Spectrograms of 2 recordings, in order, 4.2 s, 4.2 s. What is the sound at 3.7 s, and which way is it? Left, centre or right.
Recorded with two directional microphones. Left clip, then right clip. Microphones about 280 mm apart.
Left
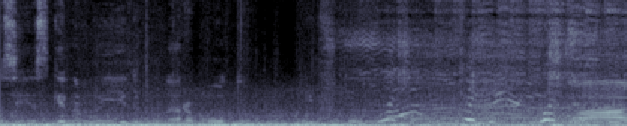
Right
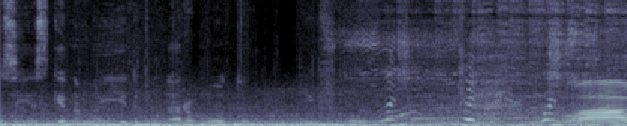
Speech, centre.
